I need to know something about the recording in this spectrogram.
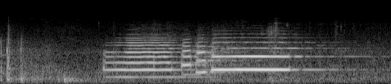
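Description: A trumpet plays a short bugle call outdoors.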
